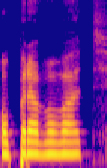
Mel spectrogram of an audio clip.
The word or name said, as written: opravovať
